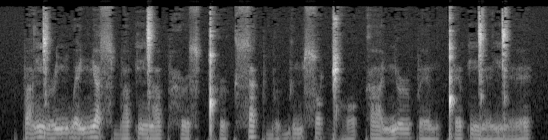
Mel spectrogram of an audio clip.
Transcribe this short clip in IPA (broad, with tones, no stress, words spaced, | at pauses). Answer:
pa˩˥ŋ͡ǀə˞˩˧ɲwɛ˩˥ɲ a˩˧ɬba˩˧p ŋ͡ǀa˩˥phə˞˩˧ɬǃʰə˞˩˧k ɬa˥˧kbə˞˩˥bɪ˧˥mɬɔ˧˥ ɡ͡ǁɔ˩˧ ka˧˩ ɲə˞˥˧pɛ˩˧m ǃɛ˧˥p ŋ͡ǀɛ˩˧ŋ͡ǀɛ˩˥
